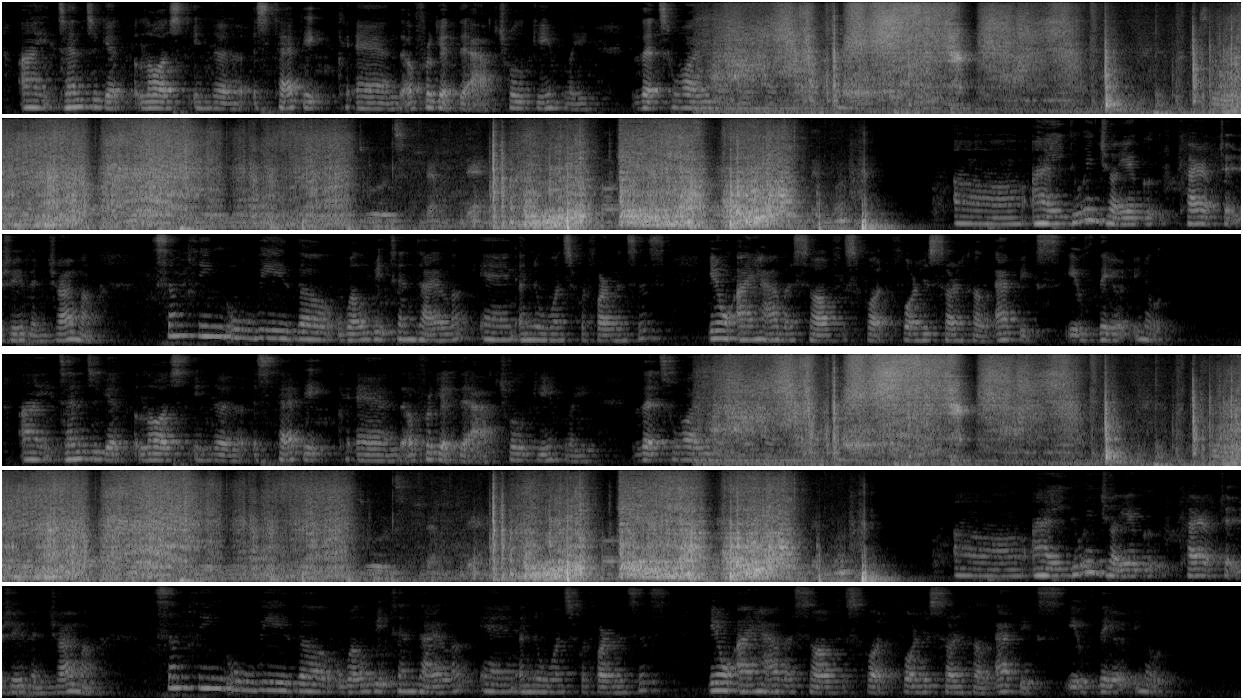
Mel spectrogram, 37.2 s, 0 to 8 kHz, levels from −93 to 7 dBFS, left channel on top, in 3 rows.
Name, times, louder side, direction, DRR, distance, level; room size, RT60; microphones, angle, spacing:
voice 1, 0.0-9.6 21.9-25.7 26.3-31.4 31.8-36.4, left 2 dB, 85° left, 1.5 m, -49 dB
sound 1, 6.9-16.7 17.0-21.0, equal, ahead, 0.4 m, -34 dB
voice 2, 11.2-21.1 21.7-21.8 24.9-25.1, left 1 dB, 40° left, 0.9 m, -50 dB
13.5 x 5.8 x 3.5 m
head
